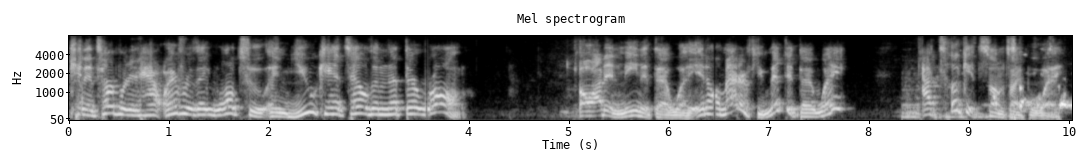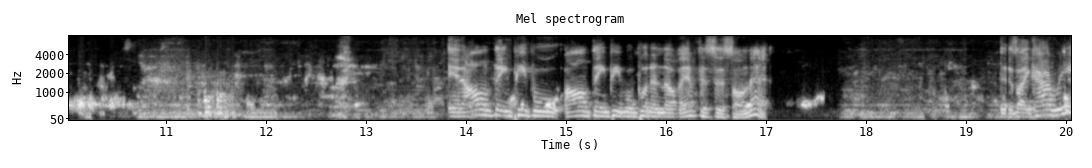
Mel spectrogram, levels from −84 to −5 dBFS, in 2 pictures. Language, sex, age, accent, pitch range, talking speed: English, male, 30-49, American, 125-185 Hz, 165 wpm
